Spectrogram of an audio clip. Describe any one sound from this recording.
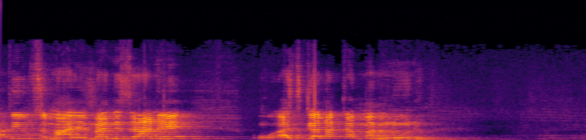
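An elderly woman speaks loudly nearby.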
